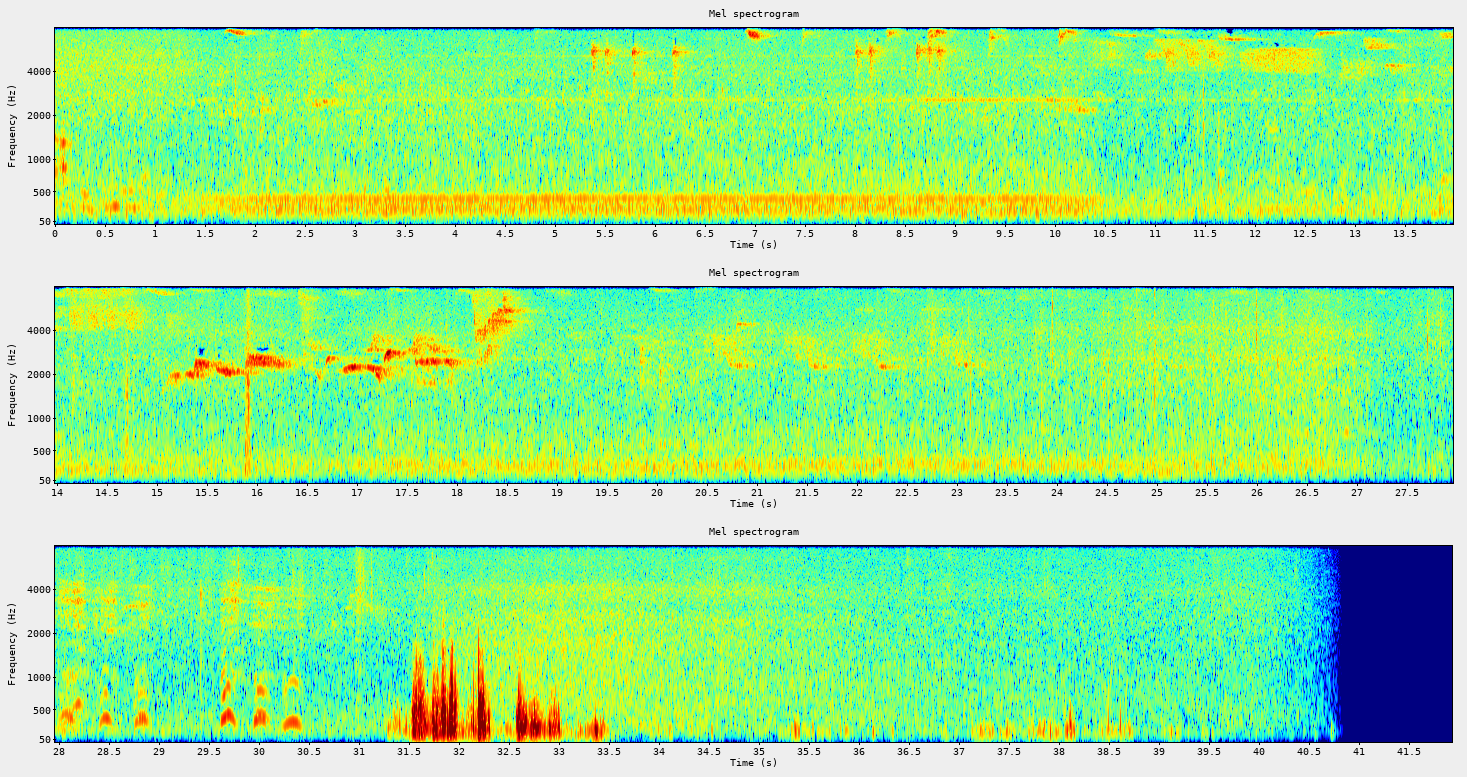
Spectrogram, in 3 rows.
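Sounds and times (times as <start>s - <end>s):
woodland birdsong: 0.1s - 31.5s
low steady hum: 0.2s - 13.3s.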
